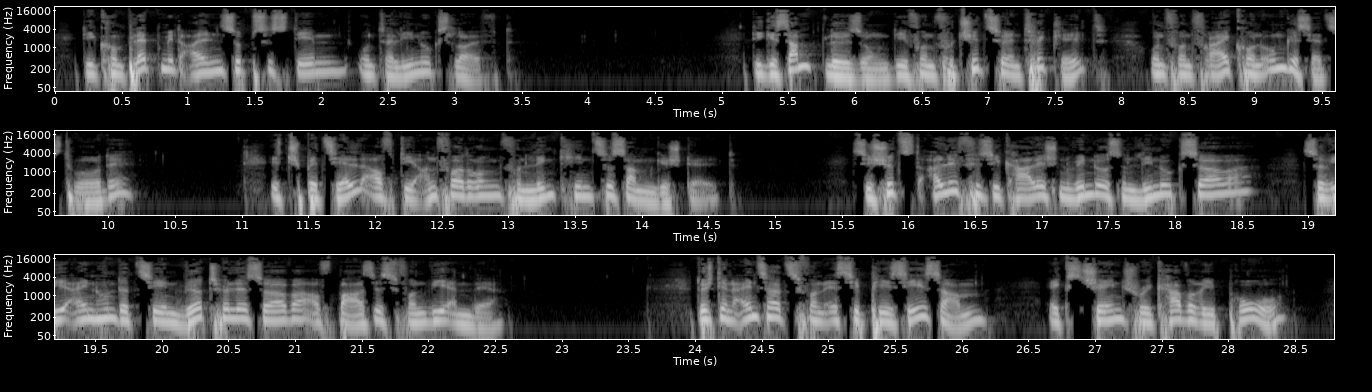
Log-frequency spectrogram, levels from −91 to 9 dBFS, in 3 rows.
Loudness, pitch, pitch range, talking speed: -25 LUFS, 140 Hz, 110-165 Hz, 105 wpm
